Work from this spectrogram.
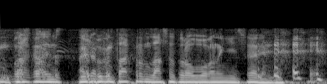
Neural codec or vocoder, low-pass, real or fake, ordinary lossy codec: none; 5.4 kHz; real; none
